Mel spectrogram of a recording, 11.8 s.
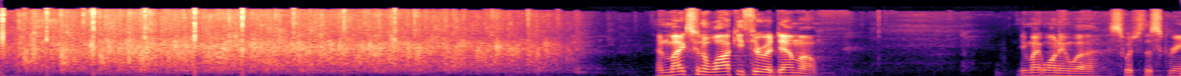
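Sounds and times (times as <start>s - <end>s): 
audience applause welcoming a speaker onto the stage: 0.0s - 6.0s
speech: 6.6s - 8.2s, 10.2s - 11.8s.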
